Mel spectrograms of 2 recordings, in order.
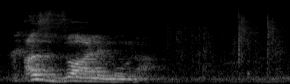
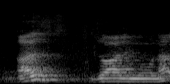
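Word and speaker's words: الظَّالِمُونَ: Also, so when you combine and read them together, za is a shamsi letter. It kills the sound of lam. And you pronounce za twice. Az-zalimuna. Az-zalimuna.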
